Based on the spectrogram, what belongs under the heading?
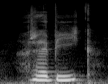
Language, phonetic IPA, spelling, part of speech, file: Czech, [ˈɦr̝ɛbiːk], hřebík, noun, Cs-hřebík.ogg
- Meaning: nail (metal fastener)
